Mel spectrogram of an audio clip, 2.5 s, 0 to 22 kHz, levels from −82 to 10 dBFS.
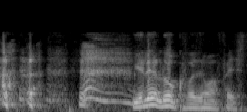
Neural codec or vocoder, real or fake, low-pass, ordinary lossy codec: none; real; none; none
